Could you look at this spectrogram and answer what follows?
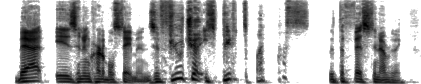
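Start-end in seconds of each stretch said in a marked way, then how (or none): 1.5-3.1 higher-pitched, mock thick Germanic accent. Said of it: "He also said this with a very thick Germanic accent".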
